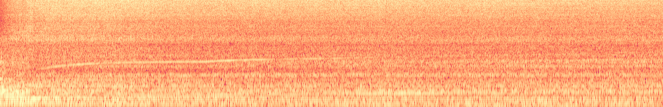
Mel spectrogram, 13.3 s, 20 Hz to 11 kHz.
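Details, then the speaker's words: 1998 Hoover Alpina Filtra vacuum with the hose fitted and reaching nearly 100 on the suction scale: a steady motor roar with a rising whine and a rushing hiss as air leaks in past the suction valve and locking ring seals. "but I did have to hold my hand over the suction valve here and partly over the locking ring because there was a lot of air escaping I could hear it rushing in"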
